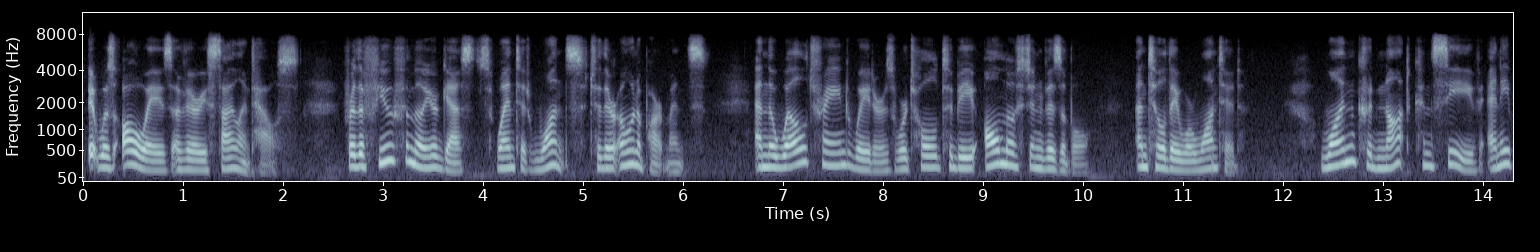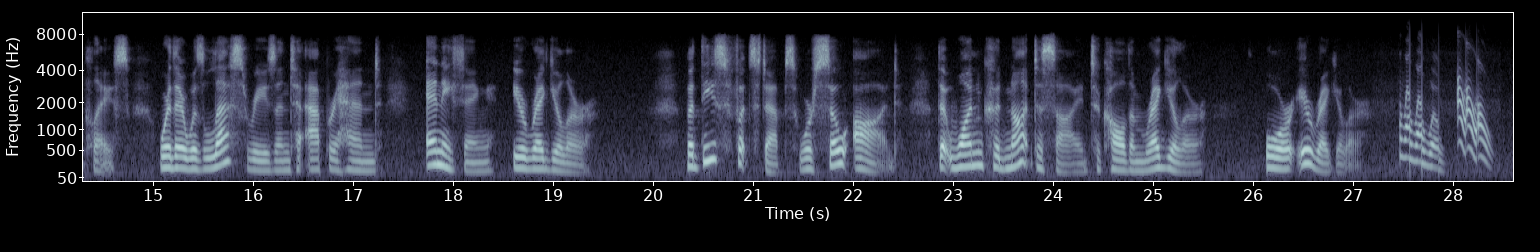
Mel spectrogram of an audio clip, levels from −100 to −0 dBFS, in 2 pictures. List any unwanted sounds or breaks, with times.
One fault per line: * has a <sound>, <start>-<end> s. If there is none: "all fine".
* has a chirp, 27.5-28.4 s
